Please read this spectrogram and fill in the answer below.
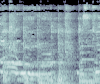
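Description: Loud dance music with a strong beat and a bending melody line.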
